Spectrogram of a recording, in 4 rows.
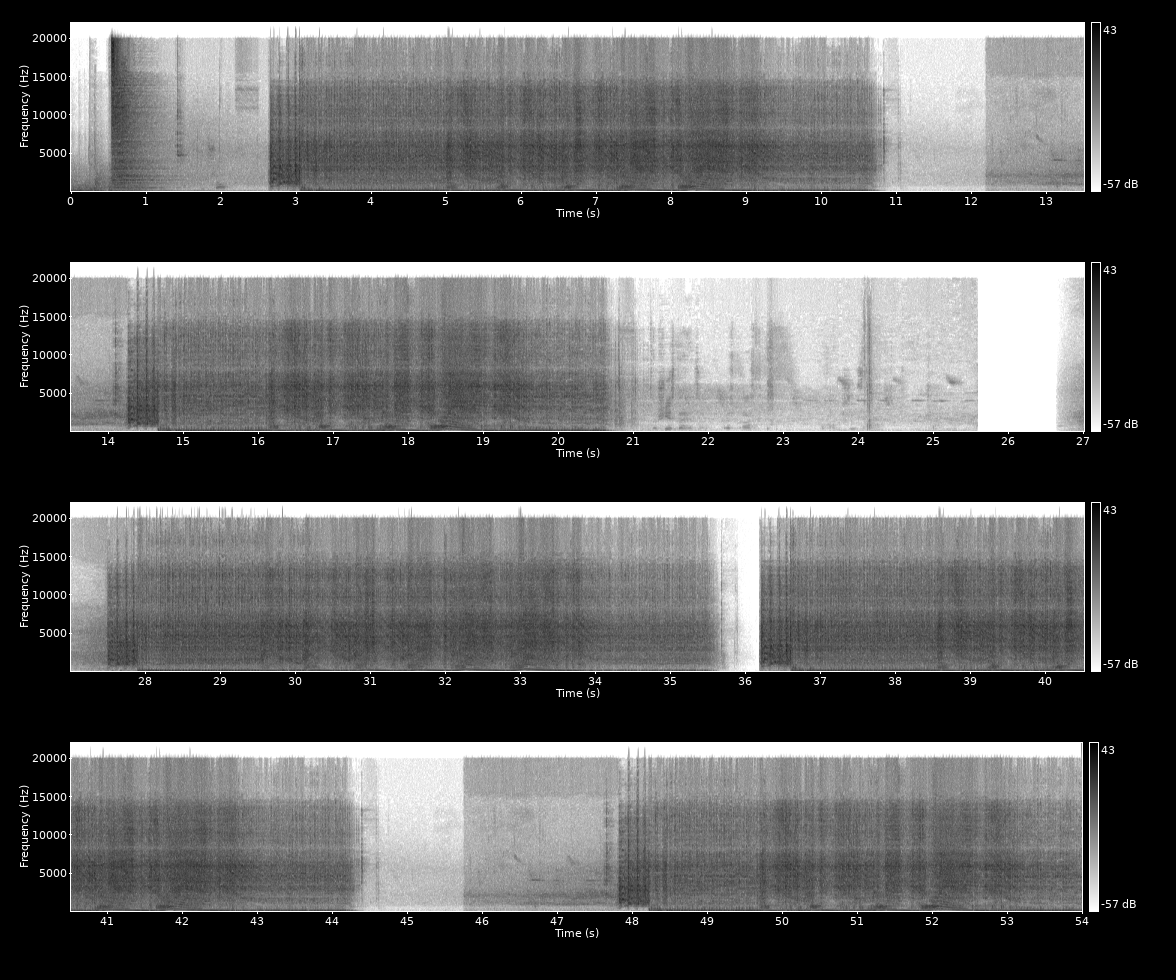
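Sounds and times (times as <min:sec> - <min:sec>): motorcycle engine idling and revving: 0:02.6 - 0:10.9, 0:14.0 - 0:21.2, 0:27.5 - 0:44.5, 0:47.6 - 0:54.0.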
